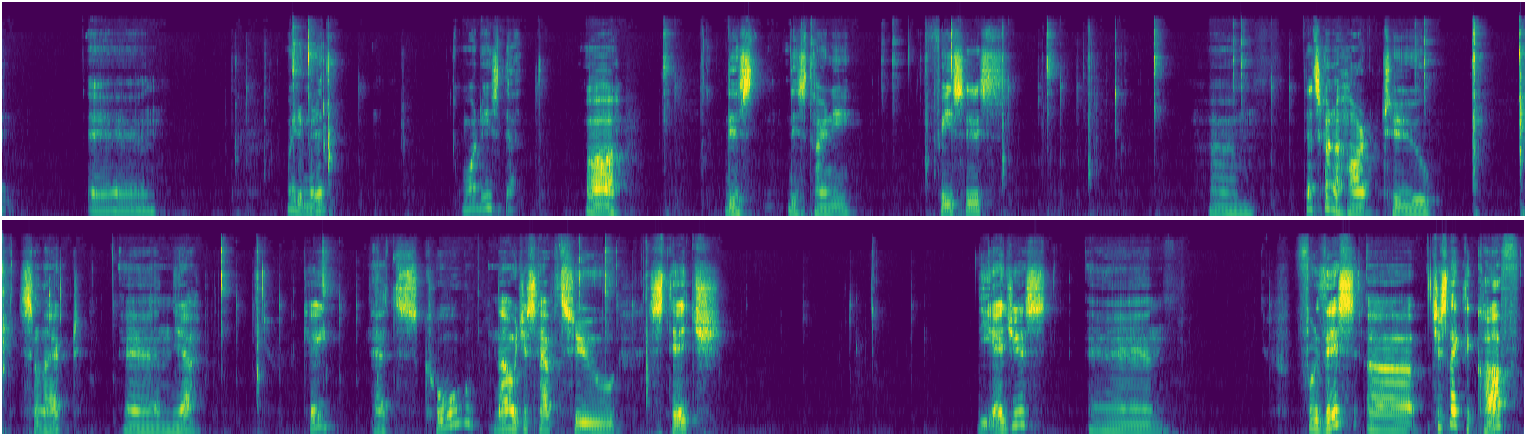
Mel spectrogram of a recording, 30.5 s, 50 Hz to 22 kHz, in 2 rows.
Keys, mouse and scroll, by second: 2.6-3.0 scroll up 2, 3.0 ctrl+z, 3.5-4.7 middle drag, 4.7 scroll up 1, 5.3 middle click, 6.1 scroll up 2, 6.7-7.9 shift+middle drag, 7.9 shift+click, 8.7 shift+click, 9.2 scroll down 3, 9.5-10.9 shift+middle drag, 10.9-11.4 scroll up 3, 11.4 scroll up 1, 12.3 shift+click, 12.6-14.1 shift+middle drag, 14.1 shift+click, 15.2 h, 15.8-16.1 scroll down 7, 16.3-20.8 middle drag, 20.8 click, 21.3-26.7 shift+middle drag, 27.8-30.4 middle drag.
